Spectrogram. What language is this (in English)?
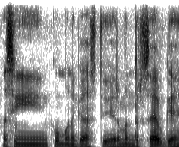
Punjabi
